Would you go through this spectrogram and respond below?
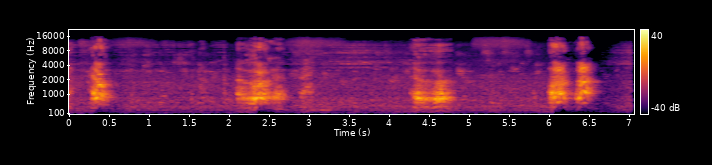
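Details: Mastiff/Boxer mix puppy, female, during rough play: short bursts of barking, single and doubled, separated by pauses of one to two seconds.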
